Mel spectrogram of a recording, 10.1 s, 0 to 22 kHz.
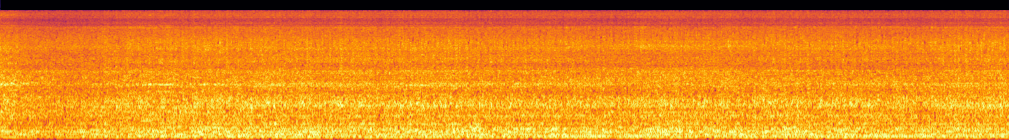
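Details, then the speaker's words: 1965 Mercury whose engine was once seized, fuel hand-poured because the fuel pump isn't working: a loud, steady V8 rumble holding even with no misses or knocks, smoking slightly out the back. Normal smooth idle. "oh she running nice sit back see sound good yeah sing used to be seized we got her at Seas a while ago it's running it's R smoking it smoking out the back a little bit can't hardly see it"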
